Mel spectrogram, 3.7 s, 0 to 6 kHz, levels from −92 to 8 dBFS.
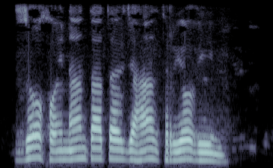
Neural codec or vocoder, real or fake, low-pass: none; real; 5.4 kHz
